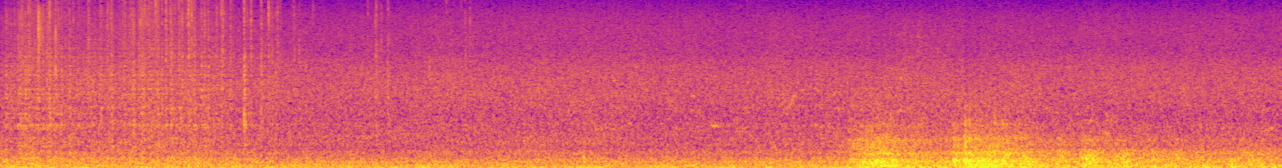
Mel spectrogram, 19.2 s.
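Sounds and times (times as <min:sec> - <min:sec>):
storm lashing window: 0:00.0 - 0:19.2.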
